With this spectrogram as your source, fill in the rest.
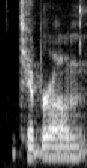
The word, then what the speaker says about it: Tiburon: It's just Tiburon? Tiburon, yeah. There we go. It sounds like a goddamn Volkswagen car.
